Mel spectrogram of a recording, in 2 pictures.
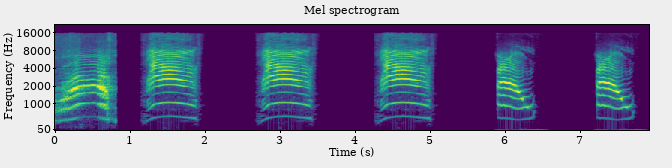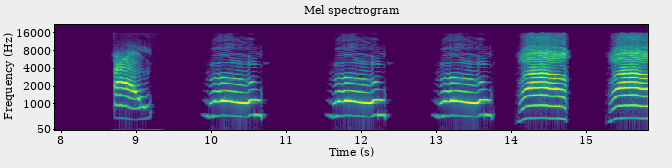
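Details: Feral mom cat calling to her kittens with a long series of short repeated meows, roughly one every second and a half, some downward-curving, others flatter and higher, steady and insistent throughout.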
